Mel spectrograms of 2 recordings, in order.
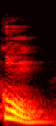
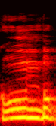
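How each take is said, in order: First: The word ends on m, with no b. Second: A b sound is heard at the end. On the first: The speaker calls it right. "కాదు కూమ్" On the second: The speaker calls it wrong. "కూంబు కాదు"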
